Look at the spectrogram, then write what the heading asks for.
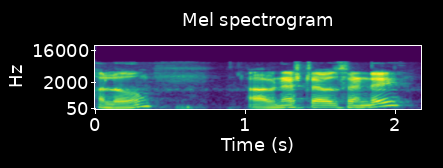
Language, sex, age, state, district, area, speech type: Telugu, male, 60+, Andhra Pradesh, Palnadu, urban, spontaneous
